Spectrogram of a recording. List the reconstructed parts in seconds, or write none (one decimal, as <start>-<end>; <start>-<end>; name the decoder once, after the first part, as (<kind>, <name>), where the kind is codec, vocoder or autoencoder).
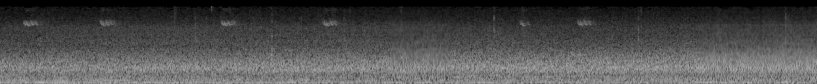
3.9-4.5 (vocoder, Vocos); 7.0-8.2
